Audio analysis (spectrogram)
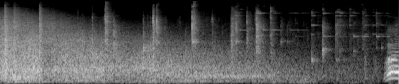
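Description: A volley from Victorian-era rifles at a reenactment shoot in Bowling Green, Kentucky: a loud, sharp blast that rings out and decays over a few seconds with scattered echoes and clinks, followed by a brief sound at the end.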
